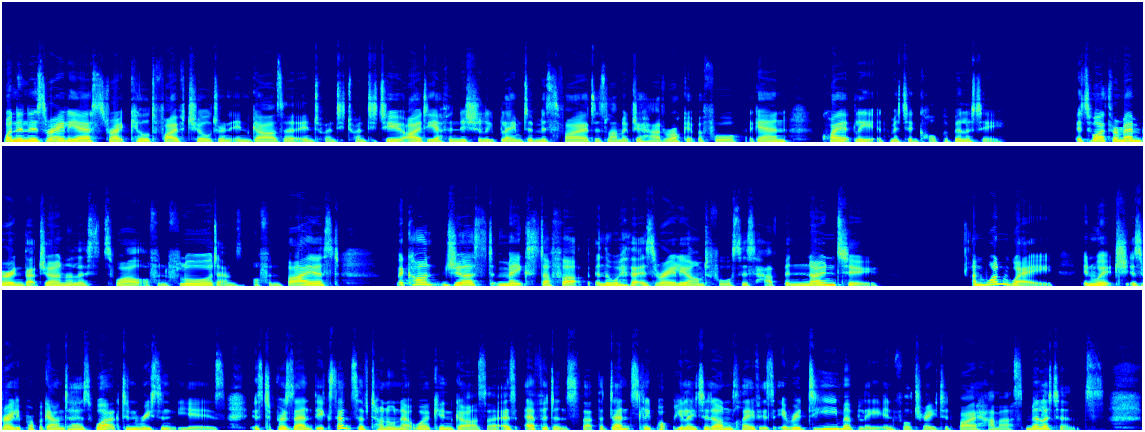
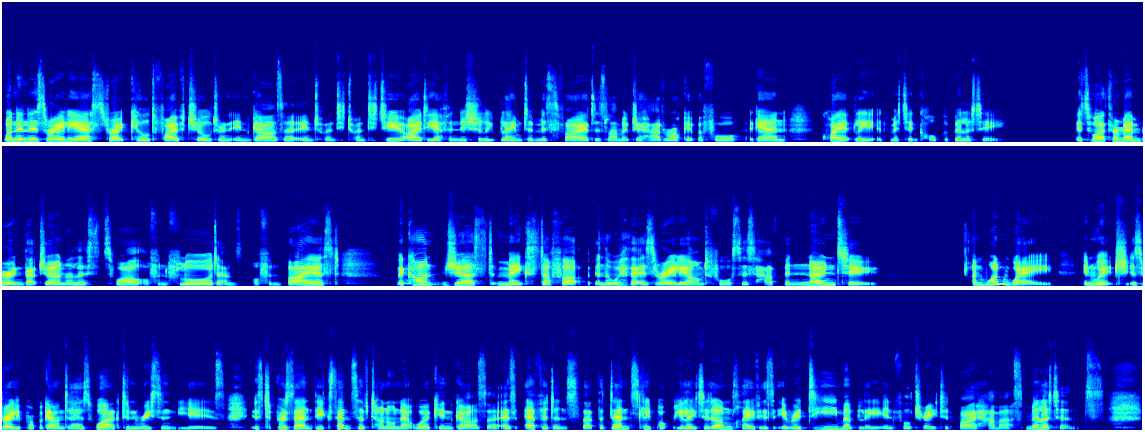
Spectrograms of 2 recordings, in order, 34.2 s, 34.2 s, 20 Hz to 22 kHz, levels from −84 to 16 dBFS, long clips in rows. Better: first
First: none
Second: thin; very; fading below 450 Hz

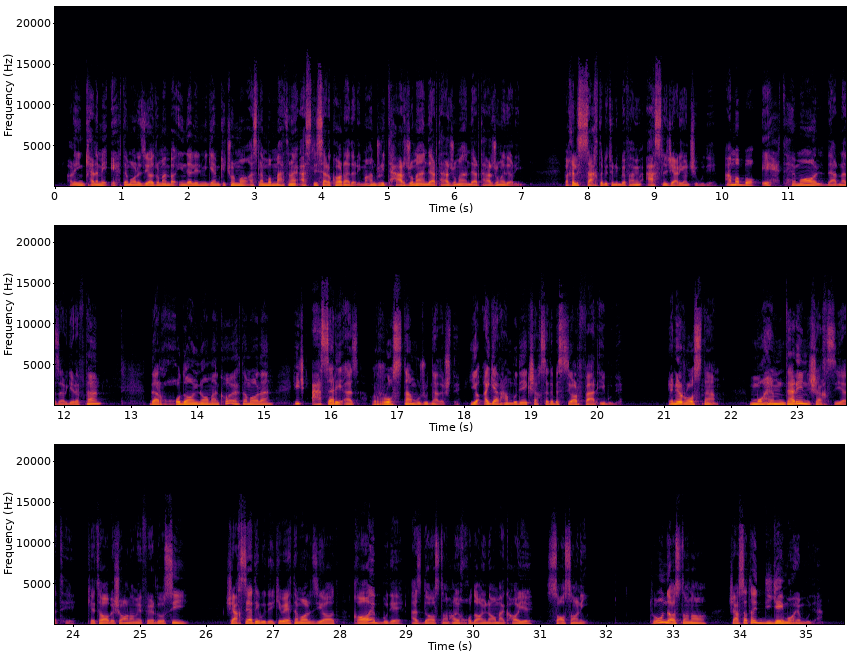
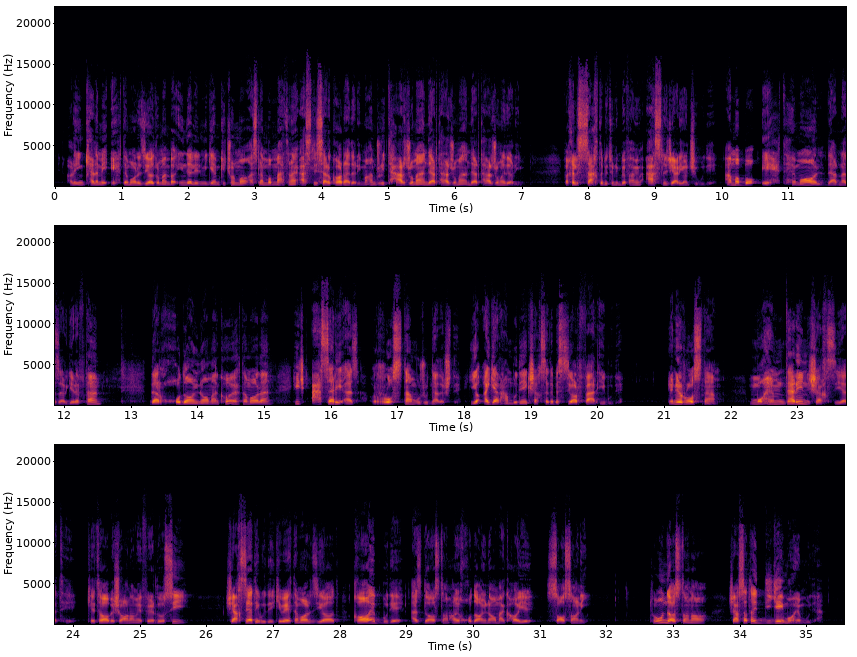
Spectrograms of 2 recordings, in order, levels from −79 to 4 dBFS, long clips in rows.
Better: first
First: none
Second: thin; very; fading below 500 Hz

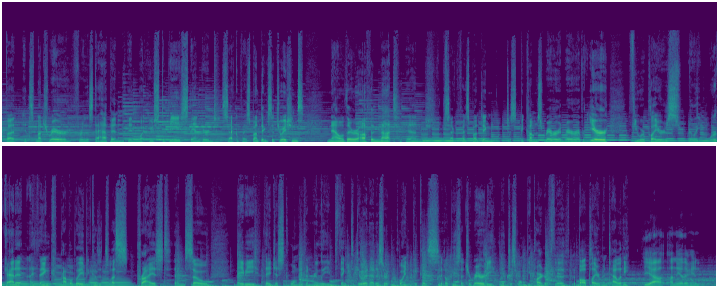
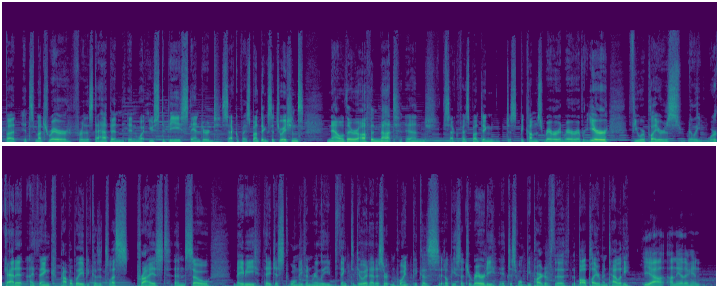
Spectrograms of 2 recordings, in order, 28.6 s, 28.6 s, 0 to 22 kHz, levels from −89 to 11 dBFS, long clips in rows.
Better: second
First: background music; loud; throughout; 6 dB below the speech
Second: background music; faint; throughout; 25 dB below the speech

